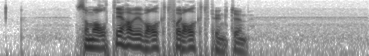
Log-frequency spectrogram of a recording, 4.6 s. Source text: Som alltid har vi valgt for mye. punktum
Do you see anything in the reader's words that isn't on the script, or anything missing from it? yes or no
yes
